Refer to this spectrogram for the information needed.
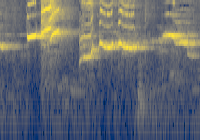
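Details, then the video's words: Orange-headed thrush in full song, a clear whistled note rising into a bright burst, then a long warbled, wavering whistle that holds steady before lifting again. "Anis kembang gacor anti macet bunyi"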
